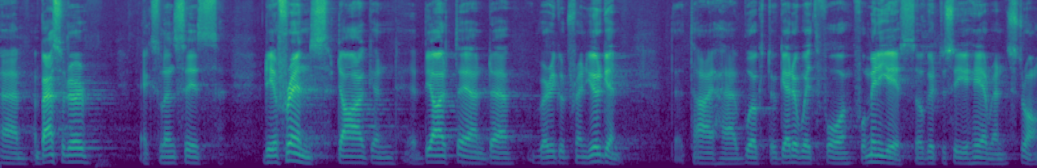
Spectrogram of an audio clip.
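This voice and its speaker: With a Swedish accent, a man speaks fairly slowly at a medium pitch, his tone bright and sharp and his intonation fairly even, amid audible room echo. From Finland, Swedish-speaking. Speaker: lobbyist and conference speaker. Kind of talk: conference speech. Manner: hesitant, many fillers.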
